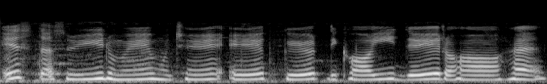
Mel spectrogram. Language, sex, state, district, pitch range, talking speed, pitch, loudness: Hindi, female, Madhya Pradesh, Katni, 220-250 Hz, 110 wpm, 235 Hz, -14 LUFS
